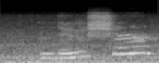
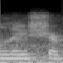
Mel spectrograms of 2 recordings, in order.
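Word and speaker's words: Lüscher: This time, the book is by Dr. Luscher, I believe it's pronounced, because there's a umlaut over the U.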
